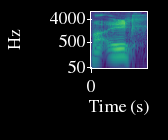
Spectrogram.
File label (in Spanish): "gusano", Cucapá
